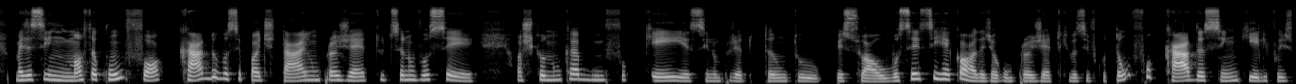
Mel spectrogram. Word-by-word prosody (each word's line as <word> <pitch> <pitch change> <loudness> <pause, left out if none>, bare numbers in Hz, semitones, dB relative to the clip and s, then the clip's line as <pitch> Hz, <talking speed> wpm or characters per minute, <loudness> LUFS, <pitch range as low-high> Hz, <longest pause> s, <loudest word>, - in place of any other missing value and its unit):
mas 200 +1 +2
assim, 220 +1 +3 0.2
mostra 210 +6 +2
quão 240 +5 +1
focado 215 - +2
você 250 -1 -2
pode 190 -1 -1
estar 165 +2 +2
em - - -3
um 205 - -3
projeto 195 +1 -2
de 210 - -5
sendo 215 -1 0
você. 215 -7 +1
Eu - - -20
acho 195 - -2
que - - -7
eu 210 - +4
nunca 215 +4 0
me 210 -2 -5
foquei 175 -5 -2
assim 160 0 -4
num 155 0 -7
projeto 155 -2 -7
tanto 150 -2 -4
pessoal. 150 -3 0
Você 175 +11 +2
se 250 +3 -2
recorda 175 -10 +3
de 150 - -5
algum 150 0 -4
projeto 150 -2 -4
que - - -23
você 155 0 -8
ficou - - -16
tão - - -1
focado 200 - +5
assim 185 -1 0
que 185 -3 -4
ele 170 +1 -1
foi 170 -1 -7
190 Hz, 190 wpm, -25 LUFS, 160-215 Hz, 0.2 s, focado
